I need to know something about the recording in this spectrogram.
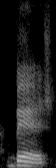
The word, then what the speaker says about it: bear: हम ए को साइलेंट कर रहे हैं तो BER, बेयर.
